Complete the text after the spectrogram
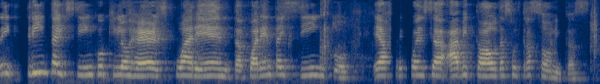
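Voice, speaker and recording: With a Spanish accent, a woman speaks at a very slow pace with hardly any pauses, her fairly high pitch showing ordinary variation. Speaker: biologist, product specialist. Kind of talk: live webinar Q&A. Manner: halting.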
